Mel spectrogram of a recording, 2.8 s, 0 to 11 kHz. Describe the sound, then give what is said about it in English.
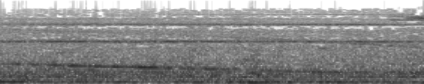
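A loud, steady rumble of a train on the Tube, the crowded, nearly 150-year-old underground train system, running on rails, with sustained high metallic wheel squeals and a dense low roar filling the whole stretch, no voices present. “Crowded underground train system, the Tube is planning for a 25% increase in passengers during the Olympics.”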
